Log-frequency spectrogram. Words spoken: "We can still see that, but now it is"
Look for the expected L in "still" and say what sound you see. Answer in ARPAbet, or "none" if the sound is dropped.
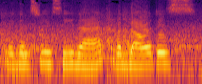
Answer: N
